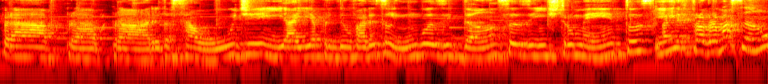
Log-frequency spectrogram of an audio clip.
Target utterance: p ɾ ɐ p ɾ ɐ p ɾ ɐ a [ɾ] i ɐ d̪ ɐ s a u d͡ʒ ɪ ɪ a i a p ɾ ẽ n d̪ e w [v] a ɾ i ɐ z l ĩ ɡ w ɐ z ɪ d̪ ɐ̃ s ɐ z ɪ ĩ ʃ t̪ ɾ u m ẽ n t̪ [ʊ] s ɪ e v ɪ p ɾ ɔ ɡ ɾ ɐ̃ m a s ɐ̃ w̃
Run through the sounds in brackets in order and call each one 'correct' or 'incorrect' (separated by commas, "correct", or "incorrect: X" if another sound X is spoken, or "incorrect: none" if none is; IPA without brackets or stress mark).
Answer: correct, correct, correct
